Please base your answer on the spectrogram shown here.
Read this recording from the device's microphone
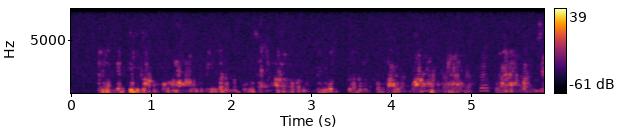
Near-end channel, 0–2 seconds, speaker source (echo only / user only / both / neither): echo only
